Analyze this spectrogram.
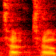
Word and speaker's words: TOW: Tow missile. Tow missile. I think I was mispronouncing it. TV missile, tow missile right there.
